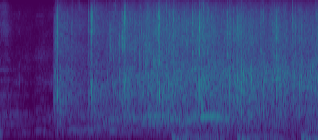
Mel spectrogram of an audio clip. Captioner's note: applause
